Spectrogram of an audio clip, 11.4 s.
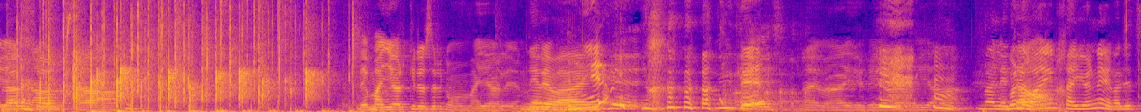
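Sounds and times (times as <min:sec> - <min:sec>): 
speech: 0:00.0 - 0:01.4, 0:03.6 - 0:11.4
small group applauding with sharp hand claps: 0:00.0 - 0:03.8
laughter: 0:05.8 - 0:08.1.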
